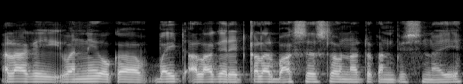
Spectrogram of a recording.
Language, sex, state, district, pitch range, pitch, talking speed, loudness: Telugu, male, Andhra Pradesh, Sri Satya Sai, 115-125 Hz, 120 Hz, 140 wpm, -16 LUFS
